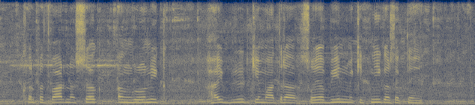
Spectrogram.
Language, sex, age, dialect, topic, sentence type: Hindi, male, 18-24, Marwari Dhudhari, agriculture, question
